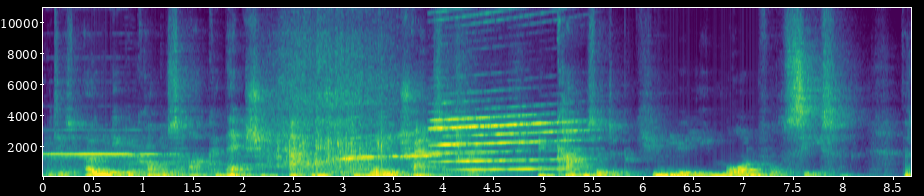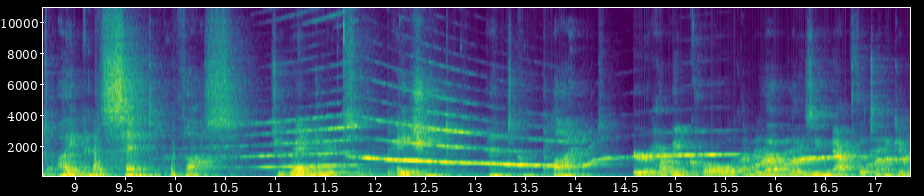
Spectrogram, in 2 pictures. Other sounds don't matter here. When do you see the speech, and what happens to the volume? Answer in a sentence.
The speech can be heard from 0.1 to 17.3 s, at a steady volume.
